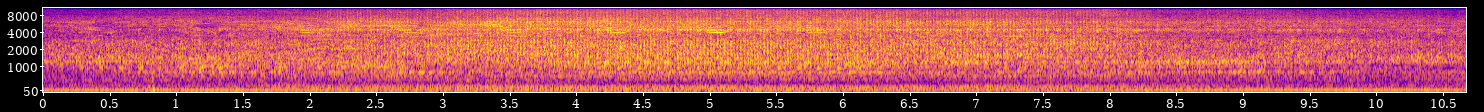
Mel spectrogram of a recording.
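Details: 2001 Dodge Ram 24-valve Cummins diesel after draining bad neighborhood-station fuel that caused surging and stalling: now an even, steady idle with no hunting or surging.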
